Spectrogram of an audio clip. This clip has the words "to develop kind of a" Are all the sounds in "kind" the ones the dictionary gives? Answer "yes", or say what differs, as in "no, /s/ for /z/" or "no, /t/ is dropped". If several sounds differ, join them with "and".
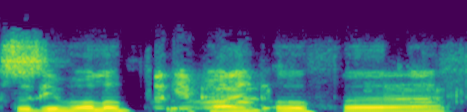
yes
